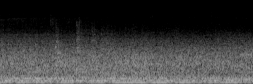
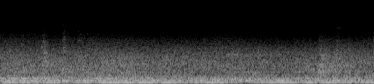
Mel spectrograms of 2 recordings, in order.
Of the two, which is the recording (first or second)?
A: second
